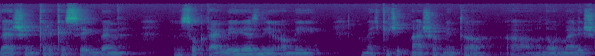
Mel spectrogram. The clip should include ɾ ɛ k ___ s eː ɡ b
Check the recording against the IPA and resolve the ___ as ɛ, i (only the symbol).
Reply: ɛ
